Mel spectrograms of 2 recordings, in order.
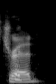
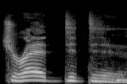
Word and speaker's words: Dredd: Yeah, you don't normally hear the second D pronounced. Judge Dredd. Judge Dredd. Dredd. It's a real heavy D.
